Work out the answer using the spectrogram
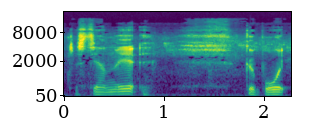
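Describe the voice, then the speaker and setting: Casually explaining homestead work outdoors, on his rural property and in the bush, a middle-aged New Zealand homesteading vlogger keeps a relaxed, practical tone and coaxes his dog with "good boy" and "mate." His pitch is fairly low and his speech slow. The body-worn action camera adds a little hiss or hum.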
